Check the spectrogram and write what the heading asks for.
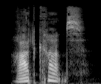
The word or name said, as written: ratkrans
